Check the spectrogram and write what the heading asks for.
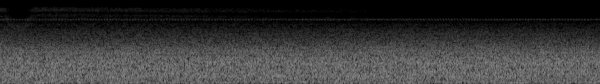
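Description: Steady, unbroken rush of a flowing river.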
